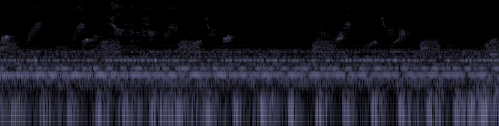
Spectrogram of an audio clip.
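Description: Ambient meditation music, a steady drone of held tones, with birds chirping many times over it in short, quick calls.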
